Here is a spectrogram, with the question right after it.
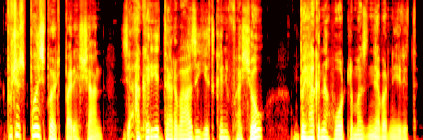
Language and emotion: Kashmiri, fearful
